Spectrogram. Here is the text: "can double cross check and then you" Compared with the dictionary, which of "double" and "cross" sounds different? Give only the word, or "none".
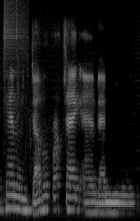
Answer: cross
